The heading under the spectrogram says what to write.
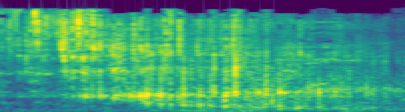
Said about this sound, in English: You know, maybe you're right. I'll just pour them all out onto the floor.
